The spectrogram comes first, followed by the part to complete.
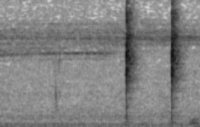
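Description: Two sharp clicks about half a second apart, over a steady background hum.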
